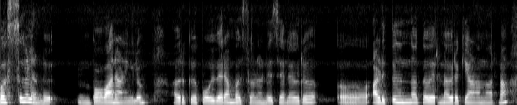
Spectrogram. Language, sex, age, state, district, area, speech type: Malayalam, female, 18-30, Kerala, Palakkad, rural, spontaneous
